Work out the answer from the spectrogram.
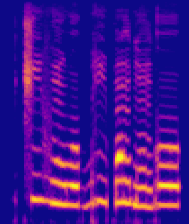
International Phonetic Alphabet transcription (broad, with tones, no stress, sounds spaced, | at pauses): t͡ʃ i˦ v ũ˧ w o˧ ɡ͡b i˦˨ p ɔ̃˦ ɡ͡b ũ˨ ɡ o˧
